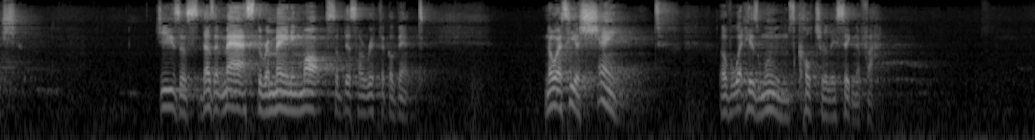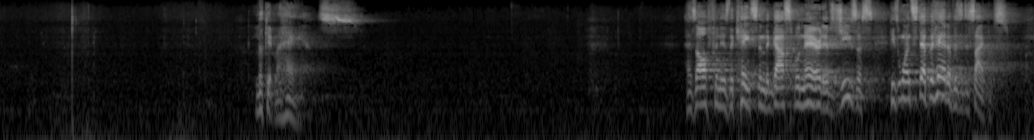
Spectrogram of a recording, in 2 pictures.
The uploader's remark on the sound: in the Memorial Church.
